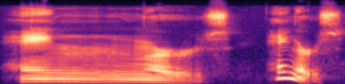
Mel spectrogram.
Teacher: we don't pronounce the hard g sound. We don't say hangers. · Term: nasal sound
